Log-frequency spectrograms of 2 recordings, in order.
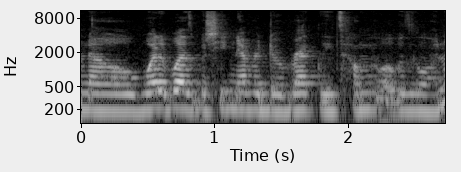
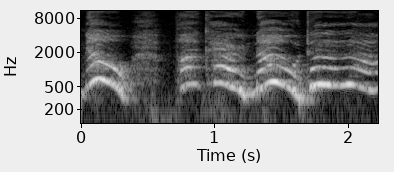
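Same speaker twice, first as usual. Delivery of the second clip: much higher, louder, slowed defiant yell; retold defiant shout; 7 dB louder, slower than usual. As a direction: shout back that you won't stop. Refusing to stop fighting.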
